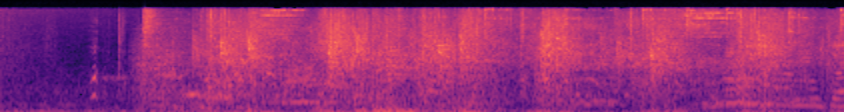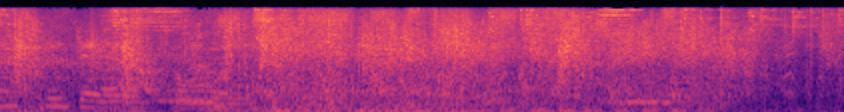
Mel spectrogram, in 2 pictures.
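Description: Game combat effects crackle and clash loudly.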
